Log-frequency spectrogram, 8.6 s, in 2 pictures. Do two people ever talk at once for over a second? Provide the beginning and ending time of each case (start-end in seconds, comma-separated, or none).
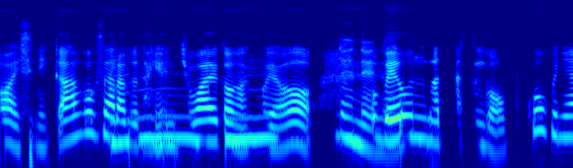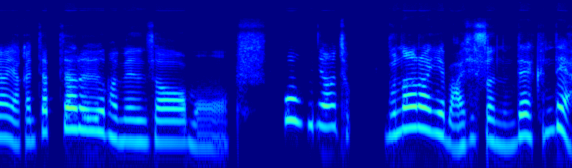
0.8-2.1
